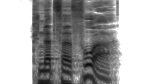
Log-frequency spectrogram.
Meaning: inflection of vorknöpfen: 1. first-person singular present 2. first/third-person singular subjunctive I 3. singular imperative
- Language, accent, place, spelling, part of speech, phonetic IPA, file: German, Germany, Berlin, knöpfe vor, verb, [ˌknœp͡fə ˈfoːɐ̯], De-knöpfe vor.ogg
